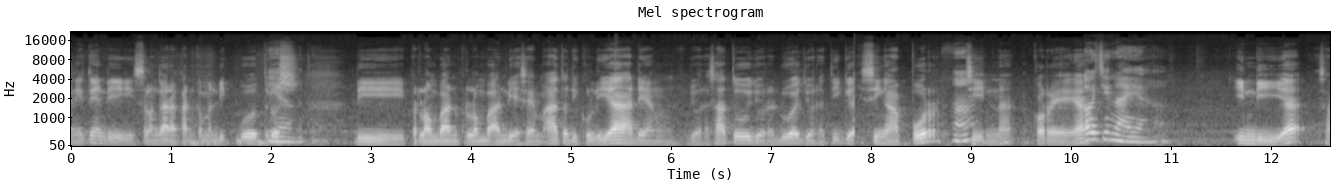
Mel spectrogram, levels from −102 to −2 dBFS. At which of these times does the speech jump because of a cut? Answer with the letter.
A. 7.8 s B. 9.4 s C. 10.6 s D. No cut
A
